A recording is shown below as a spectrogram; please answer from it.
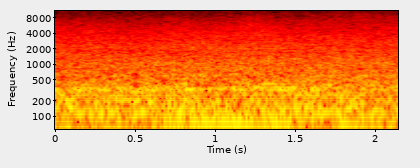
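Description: Steady hiss with a low rumble beneath it: the room tone and recording noise of the room, with no other sound standing out.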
